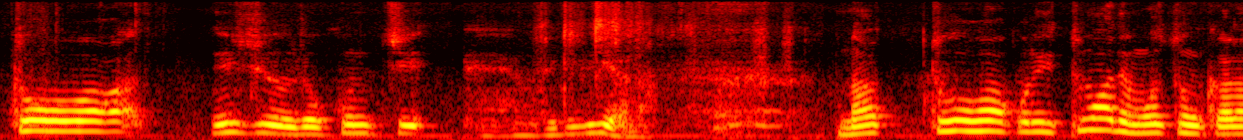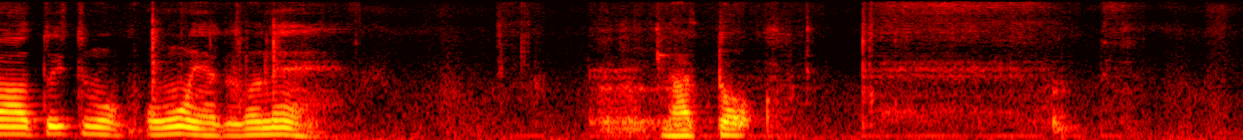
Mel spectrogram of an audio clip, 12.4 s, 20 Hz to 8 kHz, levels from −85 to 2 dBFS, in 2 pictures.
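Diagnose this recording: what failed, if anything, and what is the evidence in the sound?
In the pauses at 0.88–1.06, 8.02–8.70, 8.94–9.16, 10.34–10.52, 11.62–11.72 and 11.94 s to the end, a flat, featureless hiss about 3 to 5 dB quieter replaces the real background. This is comfort noise, likely from call-path discontinuous transmission, not a noise gate, which would leave silence.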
